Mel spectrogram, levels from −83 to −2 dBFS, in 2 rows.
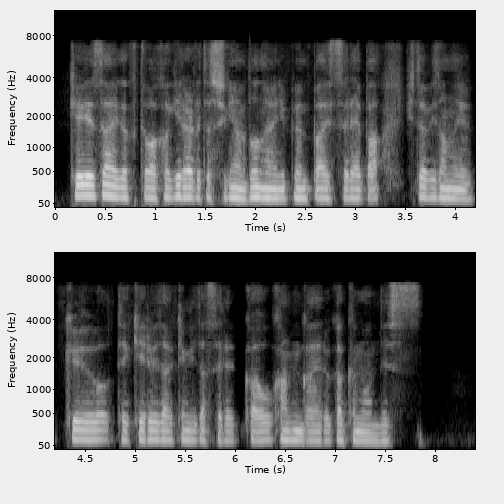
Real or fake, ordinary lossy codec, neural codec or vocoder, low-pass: fake; AAC, 32 kbps; codec, 16 kHz, 0.8 kbps, ZipCodec; 7.2 kHz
